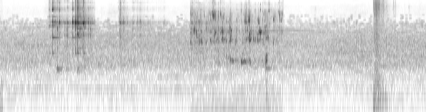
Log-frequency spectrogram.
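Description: A double whisky with no water pours and trickles from a bottle into a glass in two short bursts, with a light clink and a sharp tap near the end; fairly quiet, no voices.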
